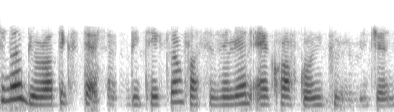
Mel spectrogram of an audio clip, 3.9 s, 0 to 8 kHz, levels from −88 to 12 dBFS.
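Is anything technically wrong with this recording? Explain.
Yes. The whole clip sounds narrow, slightly rough and synthetic, with nothing below about 250 Hz or above about 3.4 kHz. That is the G.729 codec. Rather than sending the waveform, it rebuilds each short frame from a vocal-tract filter, a pitch predictor and a few pulses, which fits an 8 kbit/s VoIP stream. The sparse pulse model causes the graininess, and the telephone band causes the thin, muffled tone.

From 0.91 to 1.30 s, and again from 3.24 to 3.65 s, the speech breaks into stretched, buzzy fragments that fade and stay weak or smeared. This is VoIP packet loss concealed by the speech codec. In the first stretch, about 210 ms of audio went missing across 340 ms, with gaps up to 50 ms. In the second, about 250 ms went missing across 380 ms, with gaps up to 70 ms. The decoder filled each gap by extending its last pitch and filter at falling gain. 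Because each frame builds on the one before, the distortion carries on briefly after packets return.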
